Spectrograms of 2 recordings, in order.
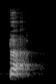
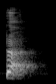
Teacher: हमारी जीभ जो है सीधी कहाँ जा रही है, हमारे तालु को टच कर रही है, और टच करने के बाद झटके से वायु जो है बाहर निकल रही है। इसका मतलब स्पर्श व्यंजन है, क्योंकि हमने आपको स्पर्श व्यंजन में बताया है कि जीवा जो है किसी भी भाग को टच करती है और बाहर झटके से बाहर निकलती है।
